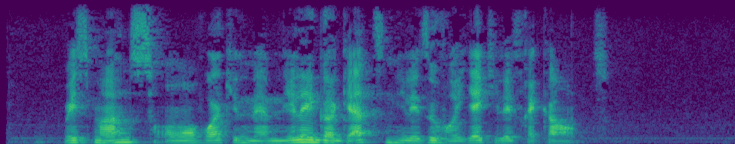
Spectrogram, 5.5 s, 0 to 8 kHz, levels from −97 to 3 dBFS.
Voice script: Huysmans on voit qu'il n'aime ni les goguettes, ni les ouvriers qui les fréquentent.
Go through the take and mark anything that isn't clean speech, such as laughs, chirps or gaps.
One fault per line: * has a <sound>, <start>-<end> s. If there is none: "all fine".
all fine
